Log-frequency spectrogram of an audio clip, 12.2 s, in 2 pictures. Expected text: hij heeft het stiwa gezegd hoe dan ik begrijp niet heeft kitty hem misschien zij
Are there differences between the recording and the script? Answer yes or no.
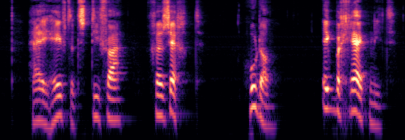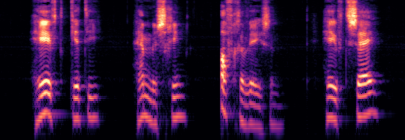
yes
